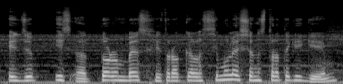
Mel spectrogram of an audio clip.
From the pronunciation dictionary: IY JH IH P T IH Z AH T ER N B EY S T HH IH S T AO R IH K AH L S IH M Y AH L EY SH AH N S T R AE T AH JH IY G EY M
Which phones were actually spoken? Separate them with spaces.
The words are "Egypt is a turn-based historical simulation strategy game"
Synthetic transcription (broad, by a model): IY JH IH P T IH S AH T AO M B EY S HH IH T R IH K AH L S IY M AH L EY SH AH N S T R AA T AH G IY G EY M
